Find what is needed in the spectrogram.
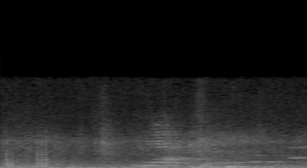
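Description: Faint voices in a quiet, echoing church, with a few small knocks and shuffles.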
